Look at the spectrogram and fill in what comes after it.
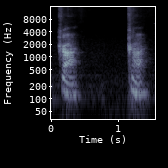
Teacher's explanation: No som K, a obstrução se localiza no véu do palato.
